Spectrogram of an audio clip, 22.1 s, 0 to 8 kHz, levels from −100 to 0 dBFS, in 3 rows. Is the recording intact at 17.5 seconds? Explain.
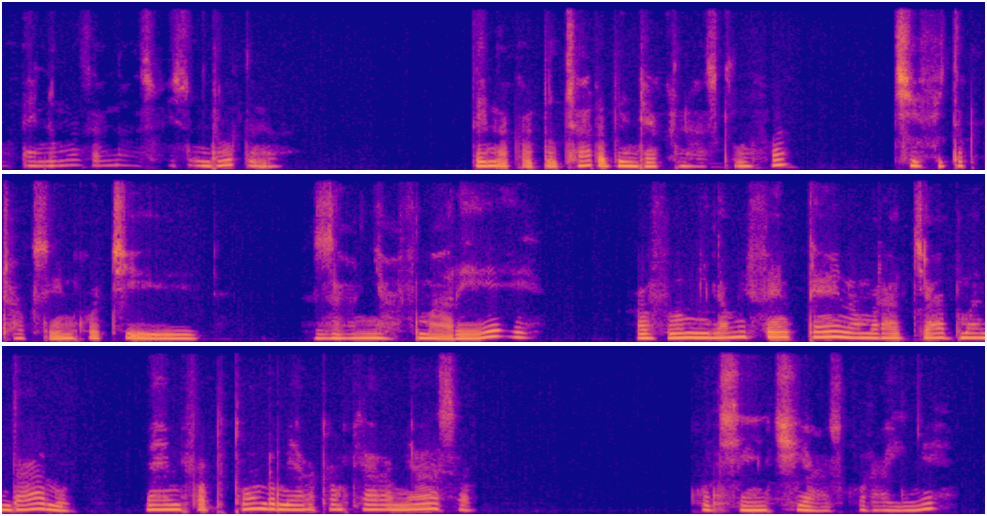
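Yes, the speech is intact at 17.5 seconds, carried through the G.722 call path with its normal band limit, nothing audible above 8 kHz.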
